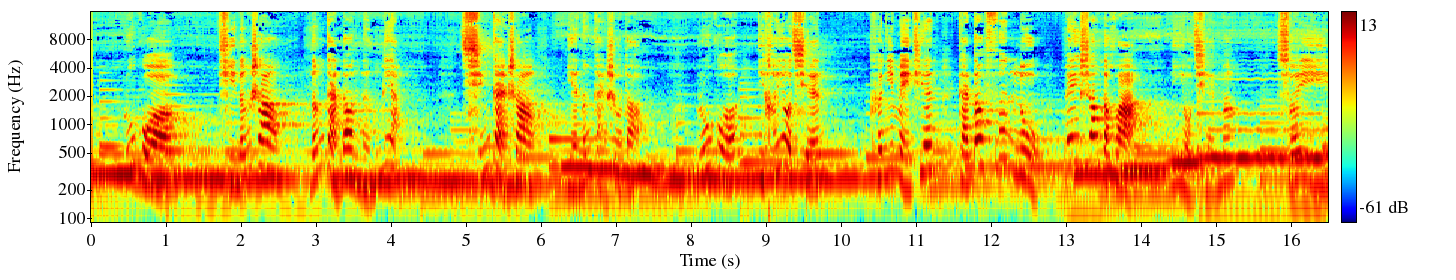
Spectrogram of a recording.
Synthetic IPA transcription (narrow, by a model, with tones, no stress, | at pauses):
ɻu˧˥kwɔ˨˩ | t̪ʰi˨˩nɤ˧˥ŋʂɑ˥˩ŋ | nɤ˧˥ŋka˨˩nt̪ɑ˥˩ʊnɤ˧˥ŋljɑ˥˩ŋ | t͡ɕʰi˧˥ŋka˨˩nʂɑ˥˩ŋ | jɛ˨˩nɤ˧˥ŋka˨˩nʂo˥˧ʊt̪ɑ˥˩ʊɻu˧˥kwɔ˨˩˦ni˨˩xə˧˥njo˨˩ʊt͡ɕʰjɛ˧˥nkʰɤ˧˥ni˧˥me˨˩ɪt̪ʰjɛ˥n | ka˨˩nt̪ɑ˥˧ʊfə˥˧nnu˥˩ | pe˥ɪʂɑ˥ŋd̪ə˨xwa˥˩ni˧˥jo˨˩ʊt͡ɕʰjɛ˧˥nmɐ˧swɔ˧˥i˨˩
